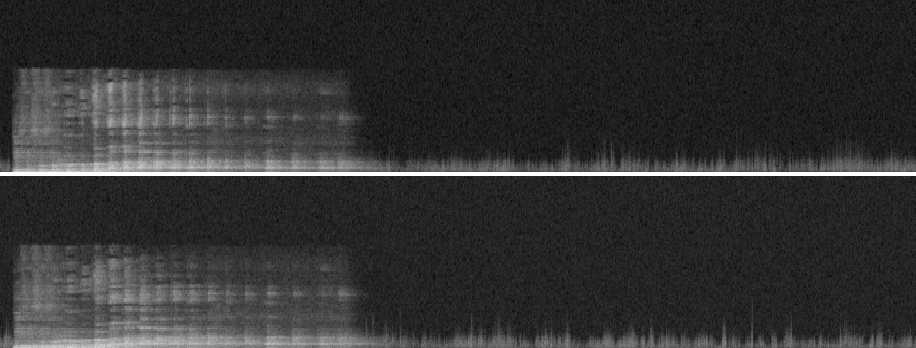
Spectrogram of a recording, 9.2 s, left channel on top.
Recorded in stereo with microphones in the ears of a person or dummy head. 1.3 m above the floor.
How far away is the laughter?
About 0.9 m.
